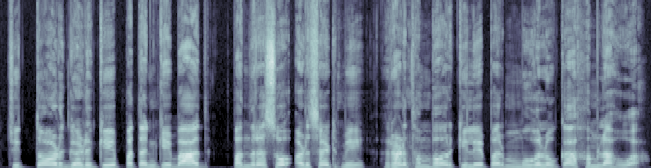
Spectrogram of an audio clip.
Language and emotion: Hindi, neutral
